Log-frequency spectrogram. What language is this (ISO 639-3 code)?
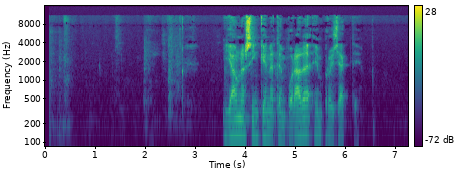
cat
